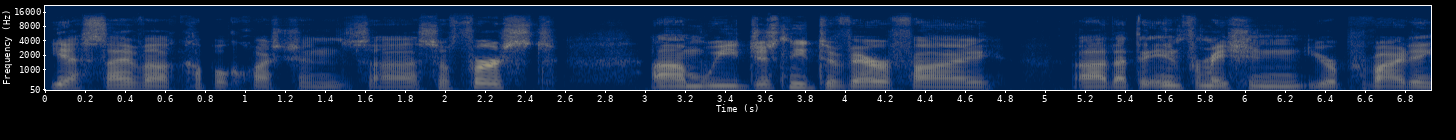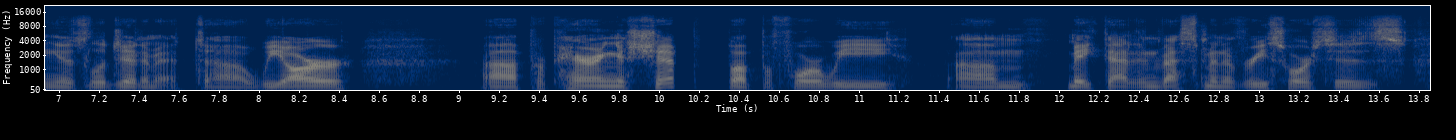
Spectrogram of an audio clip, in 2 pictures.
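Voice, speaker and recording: Man playing a sharp-voiced, formal sheriff. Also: on the low side, no room sound, low-quality recording. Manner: measured, businesslike, halting. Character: formal, cautious colonial sheriff questioning an informant.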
